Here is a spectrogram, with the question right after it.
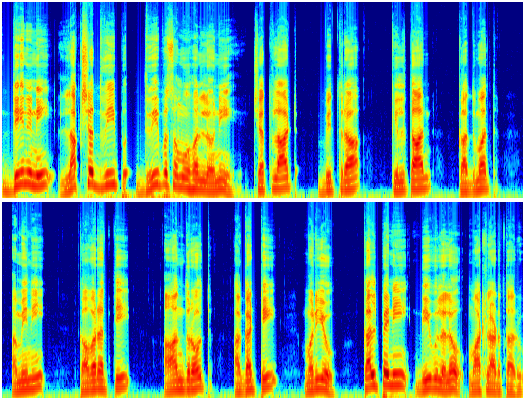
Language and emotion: Telugu, neutral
